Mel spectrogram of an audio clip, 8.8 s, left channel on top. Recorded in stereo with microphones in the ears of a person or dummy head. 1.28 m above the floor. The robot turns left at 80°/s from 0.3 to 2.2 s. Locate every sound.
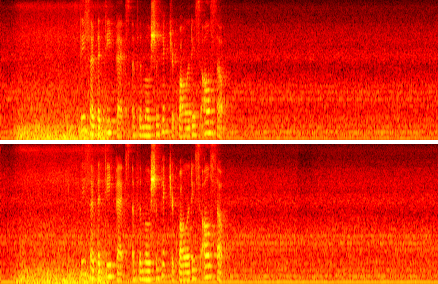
1.6 s a woman speaking: 25° left, 0.8 m; by 4.5 s 20° right, 0.8 m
